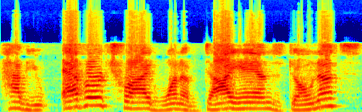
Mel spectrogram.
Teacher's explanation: notice how I slowly step up and then I work my way down again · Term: intonation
